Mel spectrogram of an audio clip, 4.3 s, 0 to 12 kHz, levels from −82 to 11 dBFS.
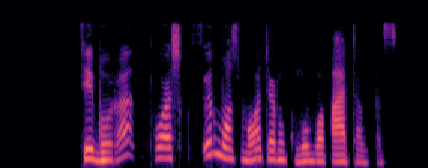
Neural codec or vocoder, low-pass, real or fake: codec, 16 kHz, 1 kbps, X-Codec, HuBERT features, trained on balanced general audio; 7.2 kHz; fake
